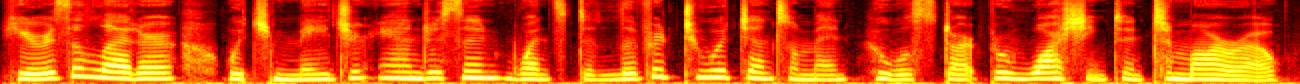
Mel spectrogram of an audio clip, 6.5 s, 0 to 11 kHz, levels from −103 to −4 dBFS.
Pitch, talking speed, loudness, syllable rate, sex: 220 Hz, 175 wpm, -16 LUFS, 5.4 syllables/s, female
